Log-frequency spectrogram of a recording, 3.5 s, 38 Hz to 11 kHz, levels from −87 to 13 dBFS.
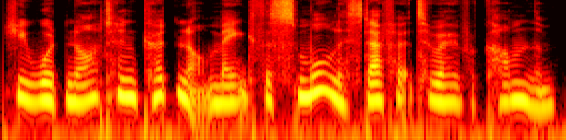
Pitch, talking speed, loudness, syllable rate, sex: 190 Hz, 220 wpm, -17 LUFS, 5.3 syllables/s, female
